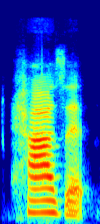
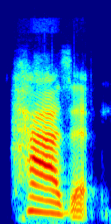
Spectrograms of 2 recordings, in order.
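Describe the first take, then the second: First: The h sound at the start is pronounced. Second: The same.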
